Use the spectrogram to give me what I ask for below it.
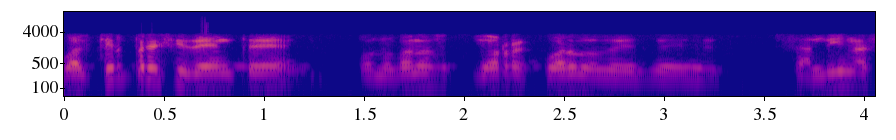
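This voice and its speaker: Using a medium pitch, a man talks at a very slow pace. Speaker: security and drug trafficking expert. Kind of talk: interview. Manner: halting.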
